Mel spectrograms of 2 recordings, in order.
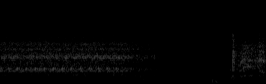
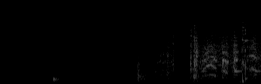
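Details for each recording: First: VW Golf Mk7 with the ignition on: the starter cranks the engine at an even, steady rate of about four turns a second, but it never fires. Crank, no start, with no ignition spark. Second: VW Golf 7 after a no-start repair: the ignition cable and pin had oxidized from water leaking from a damaged container, and no fault codes were stored; the cable was soldered and heat-shrunk. Now the starter cranks briefly and the engine catches cleanly to a steady run.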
